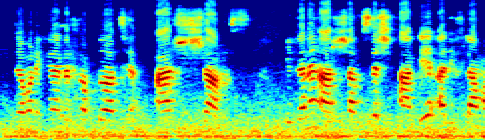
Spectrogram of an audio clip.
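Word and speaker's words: الشمس: যেমন এখানে একটা শব্দ আছে আশশামস। এখানে আশশামসের আগে আলিফ লাম আছে। এখানে লামটা আমরা উচ্চারণ করছি না।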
